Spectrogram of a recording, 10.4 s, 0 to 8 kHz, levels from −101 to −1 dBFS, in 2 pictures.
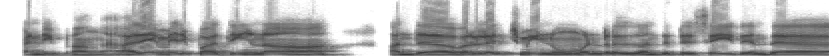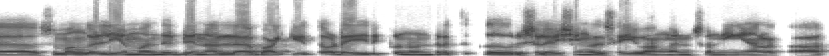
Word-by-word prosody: கண்டிப்பாங்க. 110 -1 -2 0.2
அதே - - +4
மேரி 175 -1 +2
பார்த்தீங்கன்னா, 140 0 +1 0.7
அந்த 120 +2 +1 0.2
வரலட்சுமி 160 +2 +1
நோம்முன்றது 155 +2 +1
வந்துட்டு 135 +3 -1
செய்து, 135 +2 +2
இந்த 135 -1 +1 0.6
சுமங்கல்யம் 140 -3 0
வந்துட்டு, 120 +2 0
நல்ல 120 +3 +1 0.2
பாக்கியத்தோட 115 +1 -2
இருக்கணும்டுறதுக்கு, 120 +4 -3
ஒரு 110 - -1
சில 110 - +1
விஷயங்கள 110 0 +1
செய்வாங்கண்ணு 105 +1 0
சொன்னீங்க 105 -1 0
அழகா. 100 - -3
125 Hz, 120 wpm, -22 LUFS, 110-145 Hz, 0.7 s, அதே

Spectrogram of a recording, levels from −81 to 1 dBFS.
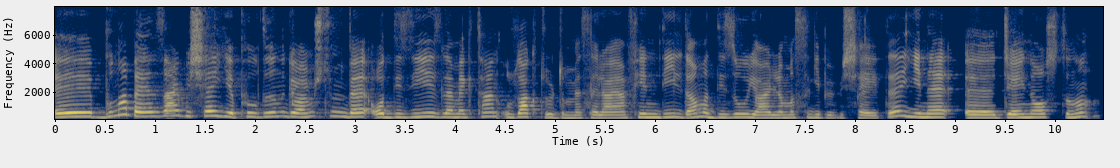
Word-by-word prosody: Eee, 280 +2 +9
buna 320 - 0
benzer 305 +3 +3
bir 315 - -5
şey 335 +1 +3
yapıldığını 275 +1 -1
görmüştüm 280 +2 -1
ve 270 +1 +3
o 240 0 +1
diziyi 250 +3 -3
izlemekten 250 +2 -3
uzak 260 +3 0
durdum, 195 -4 -5
mesela, 195 +1 -3
yani, 205 +1 -2
film 235 0 -1
değildi 245 -2 -2
ama 250 -3 -2
dizi 225 +1 -4
uyarlaması 205 -1 -2
gibi 200 -3 -9
bir 200 - -8
şeydi. 195 - -2
Yine, 250 -4 +1 0.2
eee, 210 -1 +2
Jane 230 +1 +2
Austen'ın, 240 +5 -4
245 Hz, 155 wpm, -22 LUFS, 220-280 Hz, 0.2 s, Eee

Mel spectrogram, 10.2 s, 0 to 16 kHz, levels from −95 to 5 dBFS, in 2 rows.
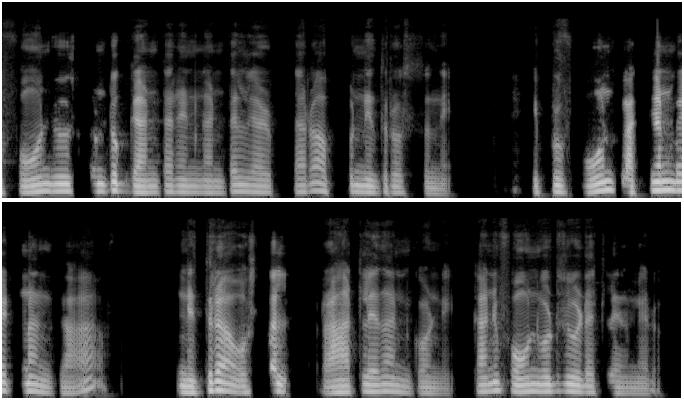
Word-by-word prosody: Phone 120 +4 +2
చూసుకుంటూ 135 +2 +2 0.2
గంట, 115 0 +2
2 115 -1 -3
గంటలు 125 +4 -4
గడుపుతారో 125 +4 -6
అప్పుడు 125 0 -7
నిద్రొస్తుంది. 105 -5 -7 0.7
ఇప్పుడు 125 - -1
ఫోన్ 140 +7 +4
పక్కన 155 +7 +5
పెట్టినంక 125 -9 -1 0.9
నిద్ర 110 +8 +2 0.2
వస్తల్ 130 +2 0 0.3
రాట్లేదనుకోండి, 115 -5 0 0.2
కానీ 130 +4 +2
ఫోన్ 130 +1 +3
కూడా 130 +1 -1
చూడట్లేదు 115 -5 -1
మీరు 95 - -12
120 Hz, 120 wpm, -24 LUFS, 110-135 Hz, 0.9 s, పక్కన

